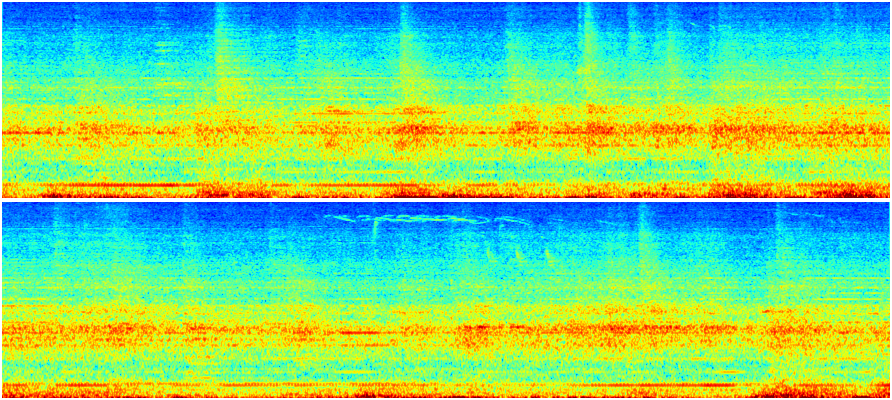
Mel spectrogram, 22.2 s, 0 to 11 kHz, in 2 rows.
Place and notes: {"title": "Staničná, Vráble-Pri stanici, Slovensko - Matador Automotive Sounds", "date": "2021-01-24 15:21:00", "latitude": "48.26", "longitude": "18.30", "altitude": "150", "timezone": "Europe/Bratislava"}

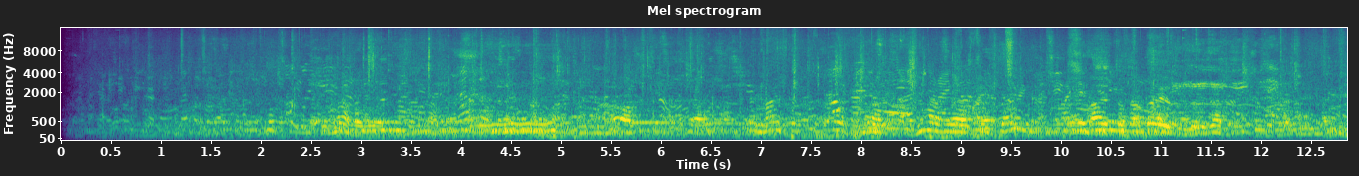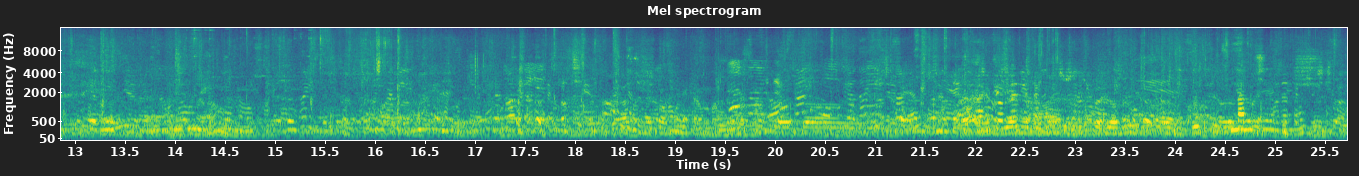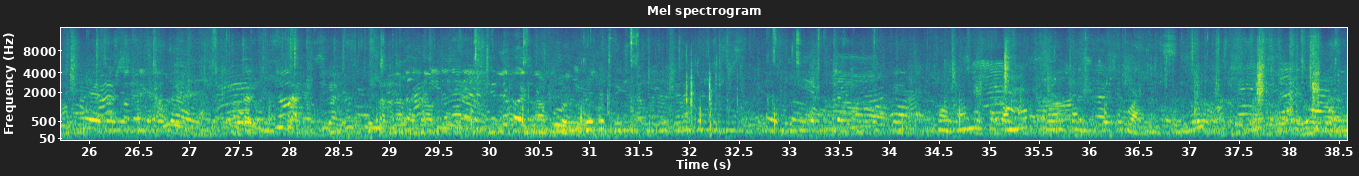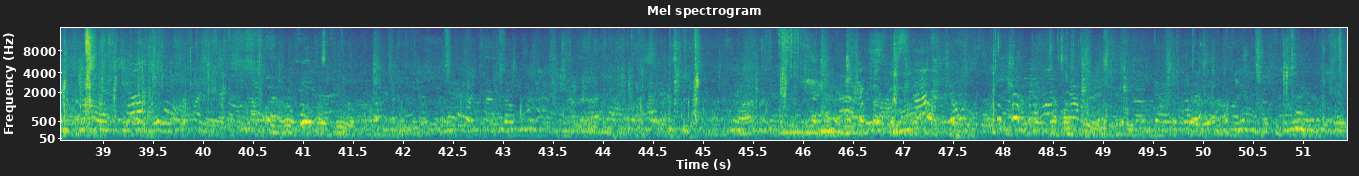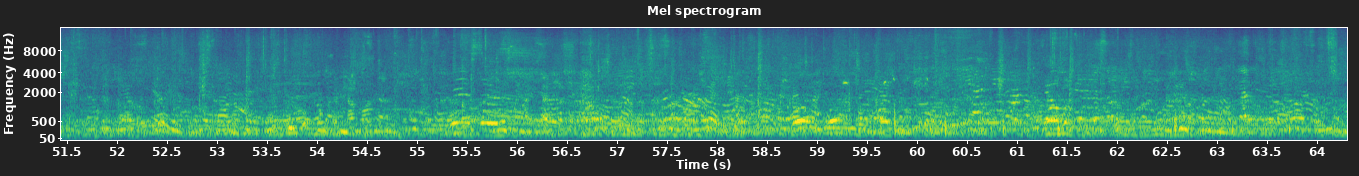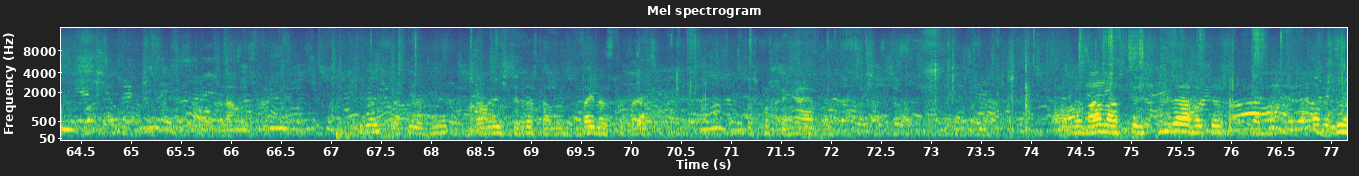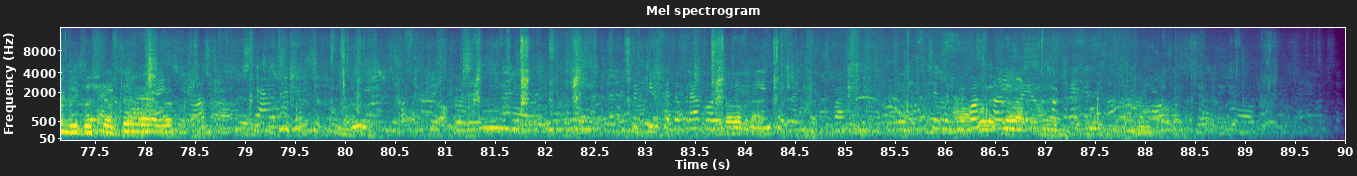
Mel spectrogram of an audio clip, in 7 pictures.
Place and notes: {"title": "Morasko, in front of church - first communion participants", "date": "2014-05-24 12:29:00", "description": "first communion mass is over. family members and guests pour out of the church to wait for their children to exit the church. crowd chatter.", "latitude": "52.49", "longitude": "16.91", "altitude": "116", "timezone": "Europe/Warsaw"}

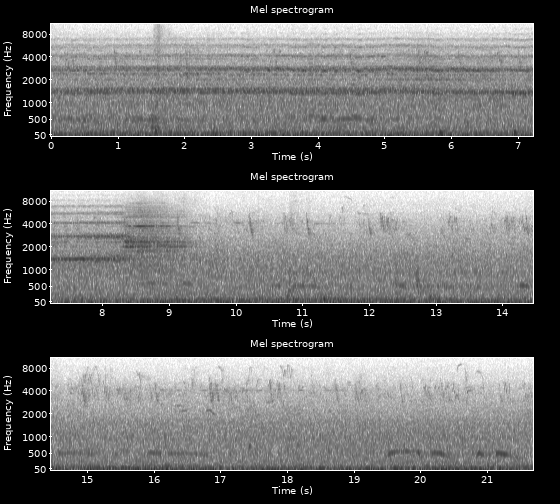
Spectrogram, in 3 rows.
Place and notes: {"title": "Poznan, balcony - grinder", "date": "2016-04-13 11:06:00", "description": "moan of a grinder operating on a deck of a semi-detached house. plane flies over the building. (sony d50)", "latitude": "52.46", "longitude": "16.90", "timezone": "Europe/Warsaw"}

